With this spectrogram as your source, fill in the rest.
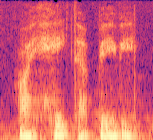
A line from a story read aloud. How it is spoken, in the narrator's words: she whispered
